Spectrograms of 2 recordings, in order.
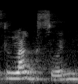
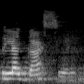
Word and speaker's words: lagson: So why is it that our new word here is lagson but not lagason? Because the last phoneme of the letters will be missing if we place suffix at the end of the word. And also it may cause the stress pattern in the stem to shift from one syllable to another. So let's move on in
